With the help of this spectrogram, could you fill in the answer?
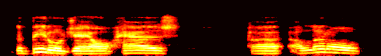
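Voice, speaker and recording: Recorded dry and close with no echo, a man with an American accent speaks at a fairly high pitch with ordinary pitch variation. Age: 80s+. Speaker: beekeeper and educator. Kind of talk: club meeting talk with Q&A. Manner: halting.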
